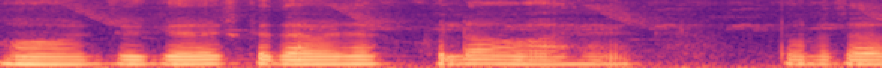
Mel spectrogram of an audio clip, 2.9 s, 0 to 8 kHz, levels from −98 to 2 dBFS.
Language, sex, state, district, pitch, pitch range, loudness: Hindi, male, Bihar, Muzaffarpur, 135 Hz, 130-135 Hz, -15 LUFS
